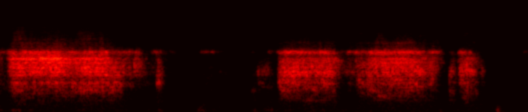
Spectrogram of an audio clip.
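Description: Black Vulture giving two long, raspy hisses, each about one and a half to two seconds, like paper being torn, with brief huffs between them.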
